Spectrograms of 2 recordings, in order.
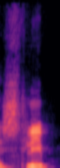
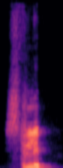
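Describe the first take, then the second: First: स्लीप with a long ee, like sleep; स्लीप said as sleep meaning सोना. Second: स्लिप with a short i, like slip; स्लिप said as slip meaning फिसलना. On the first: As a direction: hold the vowel in स्लीप. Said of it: "इसे बोलेंगे स्लीप". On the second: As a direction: clip the vowel in स्लिप. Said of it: "पर अगर बोला स्लीप". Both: Shown as a demonstration.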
